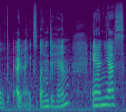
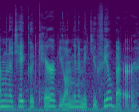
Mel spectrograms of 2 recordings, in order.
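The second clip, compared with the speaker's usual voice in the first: fast, very creepy-sounding put-on voice; 4 dB quieter than usual. Recounting a man who rubbed the speaker's shoulders, imitating a creepy voice. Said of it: "just imagine it like the creepiest sounding voice".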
